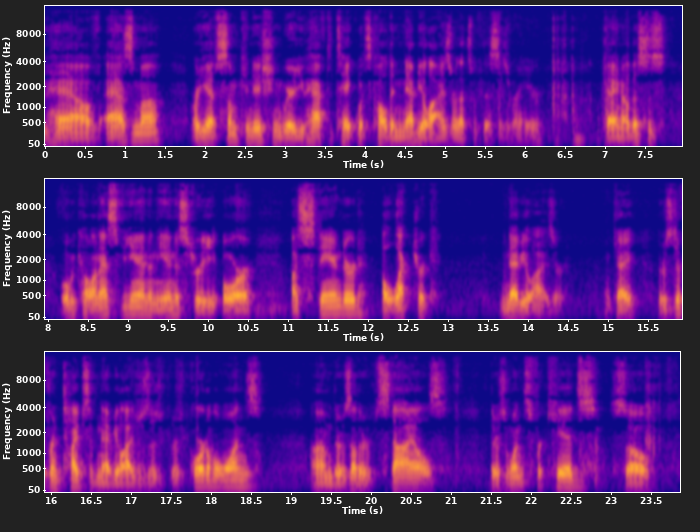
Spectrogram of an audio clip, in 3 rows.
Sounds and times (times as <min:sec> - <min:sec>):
Speech: 0:00.0 - 0:06.3, 0:07.0 - 0:13.0, 0:13.6 - 0:23.6.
